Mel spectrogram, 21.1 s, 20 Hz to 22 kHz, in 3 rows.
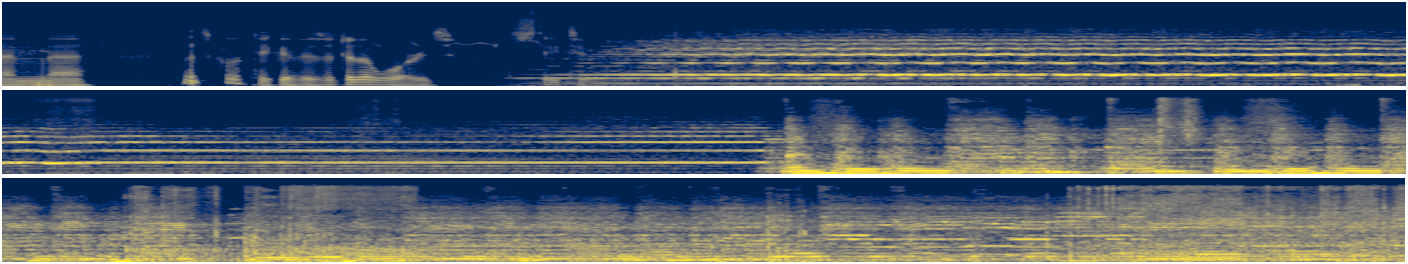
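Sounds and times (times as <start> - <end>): held wavering tone: 2.6 - 10.9
band with strummed guitar: 10.9 - 21.0.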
